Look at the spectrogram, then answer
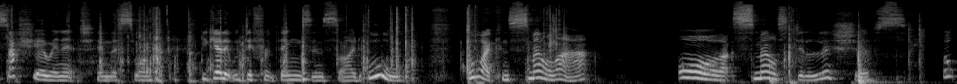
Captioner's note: sniff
